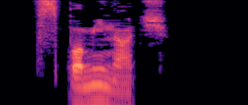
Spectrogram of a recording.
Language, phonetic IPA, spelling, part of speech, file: Polish, [fspɔ̃ˈmʲĩnat͡ɕ], wspominać, verb, Pl-wspominać.ogg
